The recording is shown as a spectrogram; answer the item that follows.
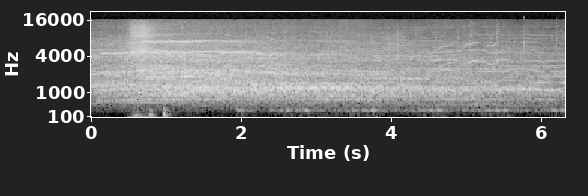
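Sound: concert crowd cheering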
